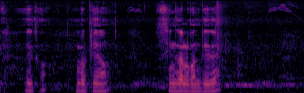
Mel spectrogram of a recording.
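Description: A pigeon gives low, throaty coos in short bursts, ending with a longer rolling coo.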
